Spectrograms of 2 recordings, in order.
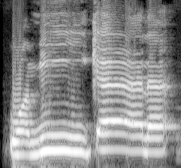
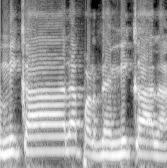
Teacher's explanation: می کو بھی کھینچنا ہے اور کا کو بھی کھینچنا ہے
